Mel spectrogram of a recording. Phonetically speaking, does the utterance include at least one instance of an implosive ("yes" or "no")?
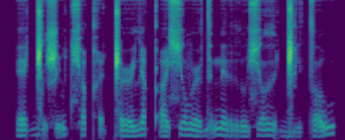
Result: no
